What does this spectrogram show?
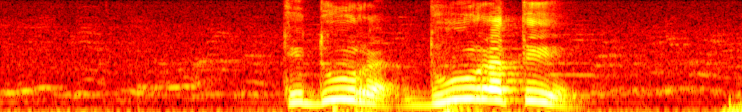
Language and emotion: Russian, angry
